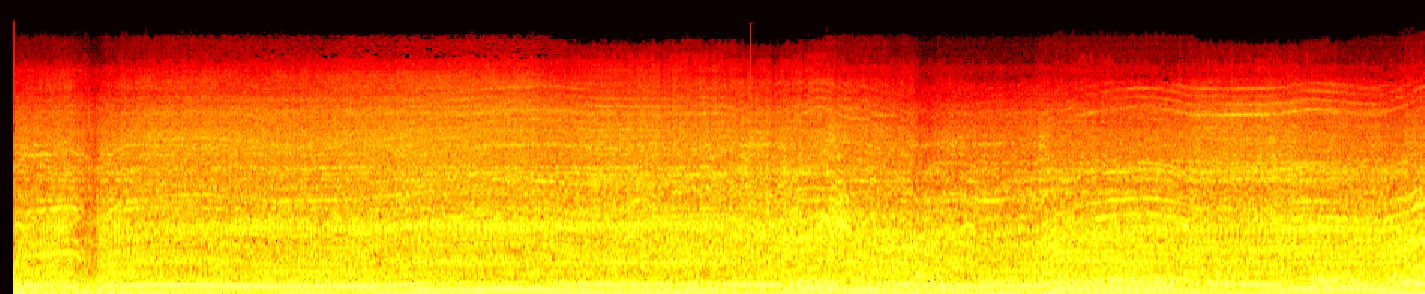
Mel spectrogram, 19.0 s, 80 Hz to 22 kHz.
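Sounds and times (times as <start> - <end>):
atv engine running: 0.2 - 19.0.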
